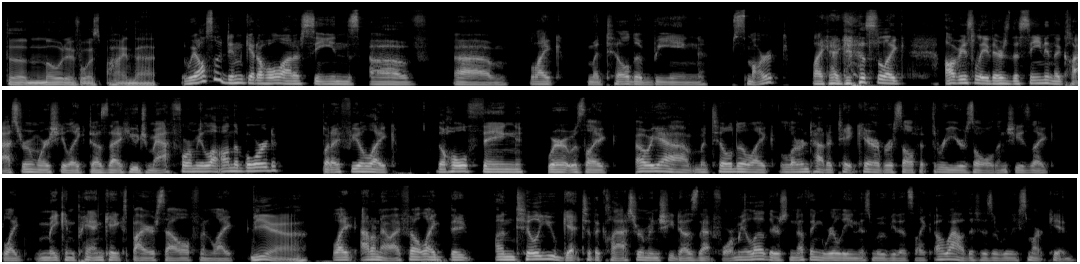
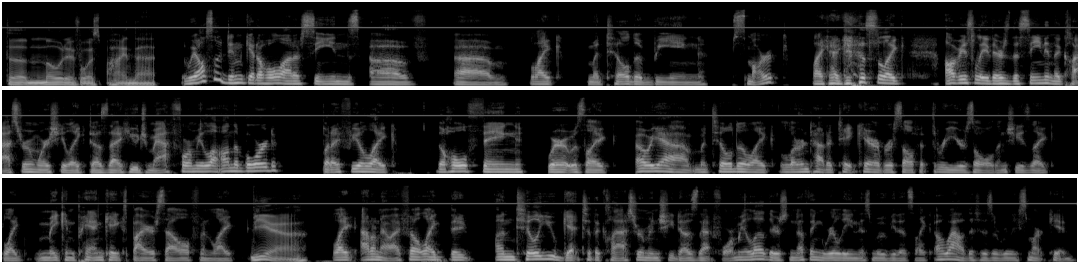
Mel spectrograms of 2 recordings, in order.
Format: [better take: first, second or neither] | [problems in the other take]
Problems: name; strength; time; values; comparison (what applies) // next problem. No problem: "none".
first | high-pitched whine; loud; throughout; 6 kHz, 8 dB below the speech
